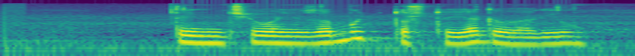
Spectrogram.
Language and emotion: Russian, neutral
